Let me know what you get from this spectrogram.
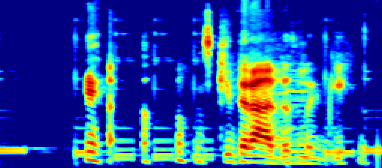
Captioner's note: laughing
